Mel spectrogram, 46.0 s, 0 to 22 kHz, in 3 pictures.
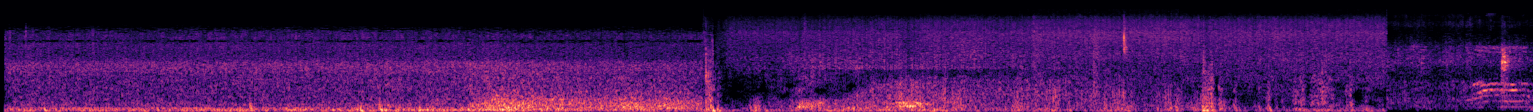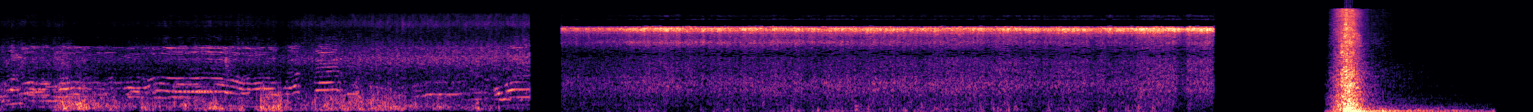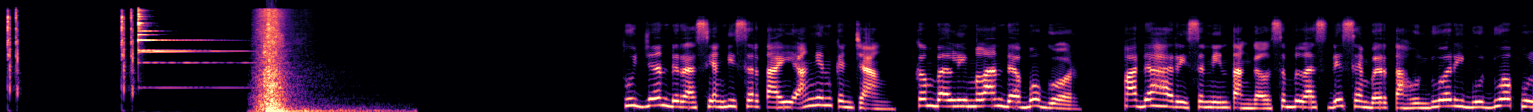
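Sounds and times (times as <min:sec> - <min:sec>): heavy rain: 0:00.1 - 0:16.7, 0:21.0 - 0:27.5
strong wind: 0:00.2 - 0:14.5, 0:15.3 - 0:20.5
wind gusting on microphone: 0:02.2 - 0:13.9, 0:15.6 - 0:20.5.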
